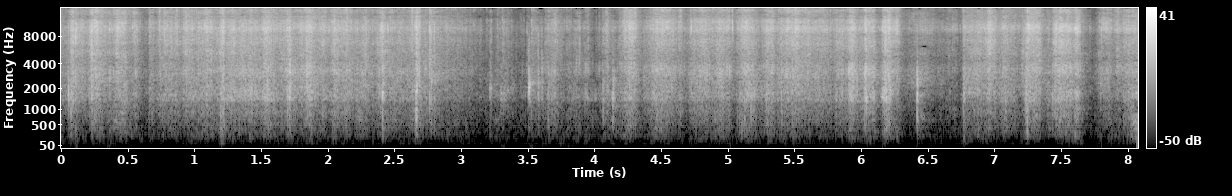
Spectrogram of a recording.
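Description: Tissue paper crinkling and rustling as a wrapped item is unwrapped by hand, a busy run of crackles with brief lulls about three seconds in and again just after six.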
